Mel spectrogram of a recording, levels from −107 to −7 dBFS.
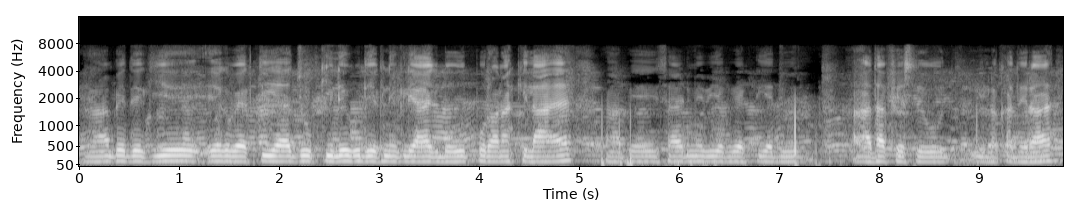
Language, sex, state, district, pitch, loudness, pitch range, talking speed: Maithili, male, Bihar, Supaul, 125 Hz, -24 LUFS, 125-130 Hz, 200 wpm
